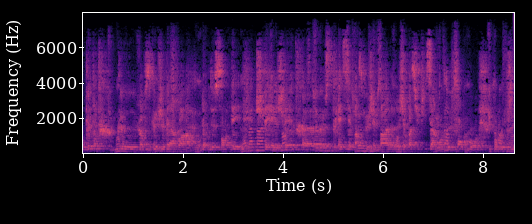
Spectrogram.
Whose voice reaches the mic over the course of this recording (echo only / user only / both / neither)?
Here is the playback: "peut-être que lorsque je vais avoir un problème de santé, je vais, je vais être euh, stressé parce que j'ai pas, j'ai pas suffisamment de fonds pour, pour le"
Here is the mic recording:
both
